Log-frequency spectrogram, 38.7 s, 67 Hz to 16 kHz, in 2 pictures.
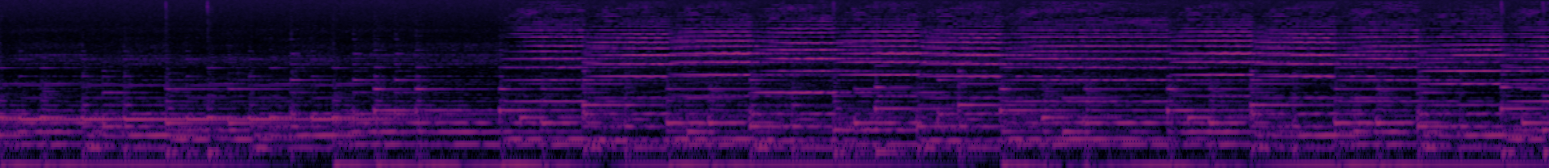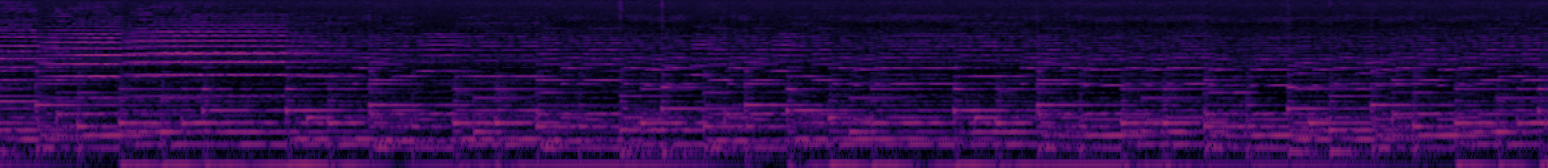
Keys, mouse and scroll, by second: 0.2-0.5 scroll up 1, 2.3 scroll down 1, 2.9 space, 3.4-4.1 scroll down 1, 7.6 scroll up 1, 14.1 scroll down 1, 14.7 space, 16.5-17.0 scroll up 1, 17.0 ctrl+z, 19.9 scroll down 1, 20.6 ctrl+z, 21.0-21.8 scroll up 1, 21.8 ctrl+z, 23.4 scroll down 1, 24.1 space, 24.8 scroll down 1, 26.1 scroll up 1, 30.4-30.7 scroll down 1, 30.8 space, 32.8 space, 34.2 scroll up 1, 37.8-38.7 scroll up 1.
